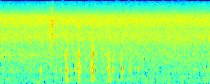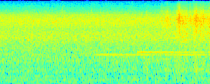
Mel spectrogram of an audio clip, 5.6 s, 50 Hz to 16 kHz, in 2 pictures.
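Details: Hens dust bathing alongside a mother hen's chicks, recorded on August 3, 2021; a quick run of about eight soft clucks in under a second, then quiet with faint background hiss.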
